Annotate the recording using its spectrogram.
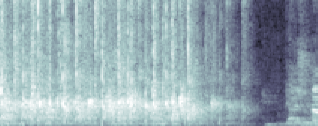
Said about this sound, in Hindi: एक बार जोरदार ताली हमारे भैया के लिए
